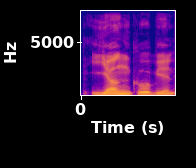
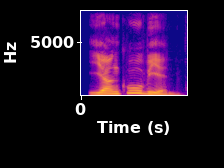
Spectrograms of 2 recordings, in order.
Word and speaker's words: Yankubian: It's not Youngcubian. It's Yankubian. This is a word we invented, okay?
